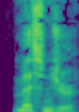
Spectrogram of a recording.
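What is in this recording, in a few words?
"messenger", American English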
